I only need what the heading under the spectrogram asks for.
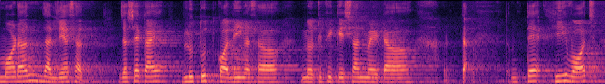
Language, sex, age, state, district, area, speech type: Goan Konkani, male, 18-30, Goa, Bardez, urban, spontaneous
